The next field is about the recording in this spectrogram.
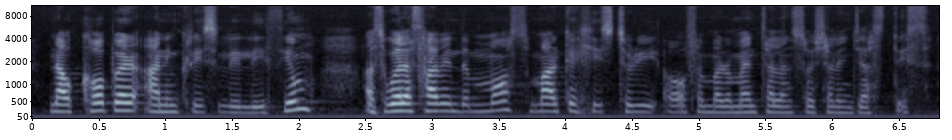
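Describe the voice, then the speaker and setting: A woman's voice: lowish voice, a little mellow. A Chilean woman whose first language is Spanish, speaking on a conference panel with frequent hesitations and restarted words. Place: conference plenary hall.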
